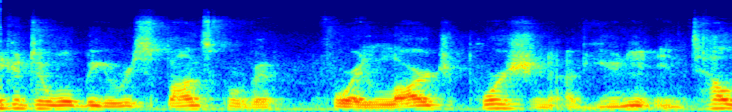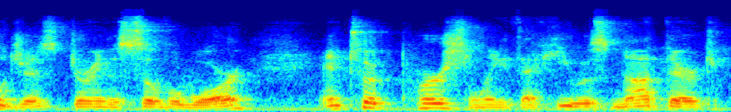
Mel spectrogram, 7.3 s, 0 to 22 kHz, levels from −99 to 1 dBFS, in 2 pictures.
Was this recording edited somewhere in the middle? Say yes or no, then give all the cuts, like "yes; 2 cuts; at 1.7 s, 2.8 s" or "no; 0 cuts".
no; 0 cuts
